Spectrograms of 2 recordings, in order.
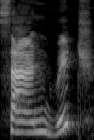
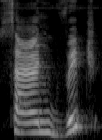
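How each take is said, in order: No difference in how they are said.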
